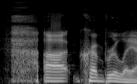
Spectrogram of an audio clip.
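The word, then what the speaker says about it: crème brûlée: Creme brulee, I do know that's how you pronounce the word.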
